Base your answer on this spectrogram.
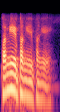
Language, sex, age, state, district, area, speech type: Manipuri, male, 18-30, Manipur, Kakching, rural, conversation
